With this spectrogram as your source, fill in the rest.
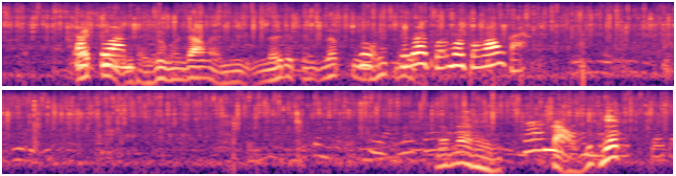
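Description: Water trickles and splashes onto wet cement.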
